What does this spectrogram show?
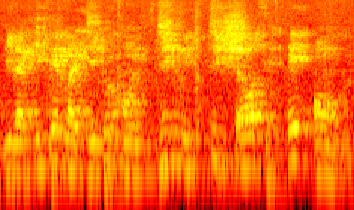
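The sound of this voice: A man's voice sits at a fairly high pitch, with a slightly mellow tone and ordinary pitch variation. Room echo is audible.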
